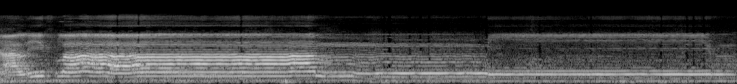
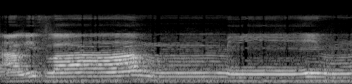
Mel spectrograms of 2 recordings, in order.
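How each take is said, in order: First: The vowels are drawn out very long. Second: The vowels are cut noticeably short. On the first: The speaker calls it right. "Kayak tadi alif lam mim" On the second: The speaker calls it wrong. "Bukan alif lam mim. Bukan. ... mesti dipotong jadi dua atau empat. Nggak boleh"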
